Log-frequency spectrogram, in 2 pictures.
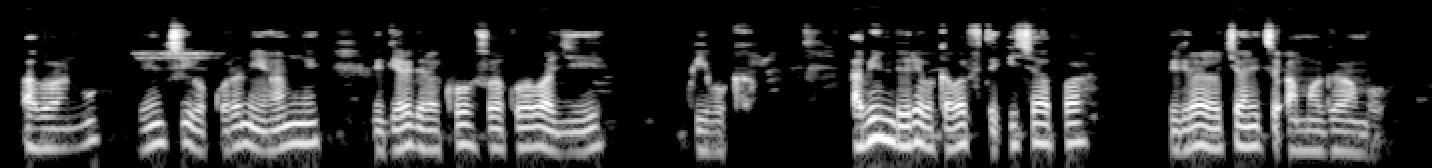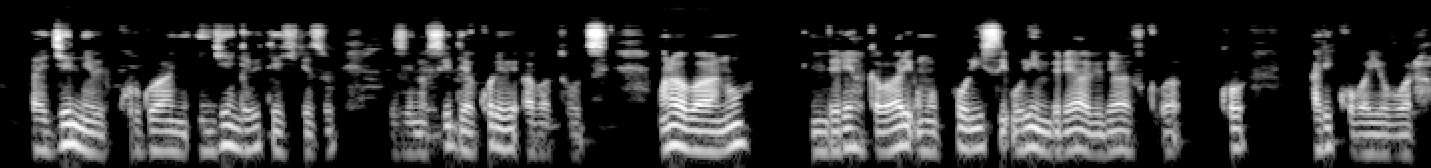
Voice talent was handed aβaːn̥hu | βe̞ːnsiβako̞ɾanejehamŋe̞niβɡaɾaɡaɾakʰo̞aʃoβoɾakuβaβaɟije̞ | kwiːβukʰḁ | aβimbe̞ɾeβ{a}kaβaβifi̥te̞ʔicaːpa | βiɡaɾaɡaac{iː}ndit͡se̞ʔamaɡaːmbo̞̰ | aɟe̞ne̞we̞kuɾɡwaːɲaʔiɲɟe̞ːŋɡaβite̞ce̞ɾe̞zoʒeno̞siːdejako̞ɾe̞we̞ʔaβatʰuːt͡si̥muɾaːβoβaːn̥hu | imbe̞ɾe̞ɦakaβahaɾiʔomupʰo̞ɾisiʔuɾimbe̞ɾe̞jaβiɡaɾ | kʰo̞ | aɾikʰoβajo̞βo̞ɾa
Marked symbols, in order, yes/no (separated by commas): yes, no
